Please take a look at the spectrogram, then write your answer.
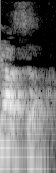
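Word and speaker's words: रास: And Ras here has a long A in Sanskrit, means that what is rasa with a short A is being tasted.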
